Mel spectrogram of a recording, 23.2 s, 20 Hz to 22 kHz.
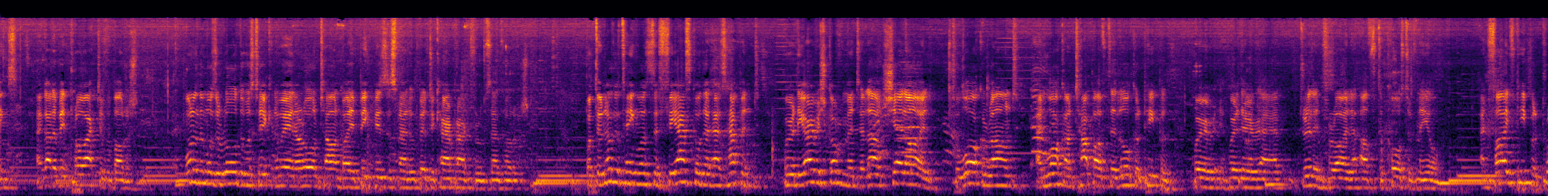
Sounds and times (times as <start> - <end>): Speech: 0.0 - 2.1, 2.8 - 8.0, 8.8 - 21.6, 22.2 - 23.2
Music: 0.0 - 4.0, 7.8 - 9.4, 21.3 - 23.2.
